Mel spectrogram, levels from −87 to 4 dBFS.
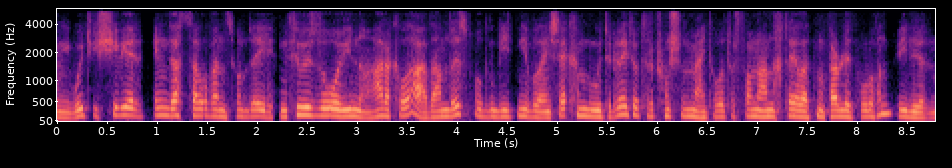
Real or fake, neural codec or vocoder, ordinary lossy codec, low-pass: fake; codec, 16 kHz in and 24 kHz out, 0.6 kbps, FocalCodec, streaming, 4096 codes; MP3, 48 kbps; 5.4 kHz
